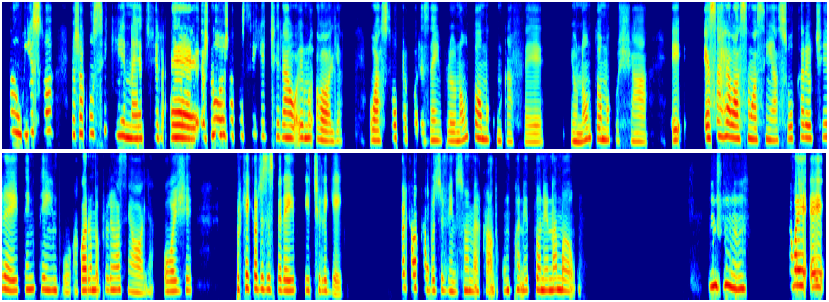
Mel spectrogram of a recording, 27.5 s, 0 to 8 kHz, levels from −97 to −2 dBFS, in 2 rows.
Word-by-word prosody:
Não, 360 -4 +3
isso 325 +4 -2 0.5
eu 310 - -2
já 335 +2 +2
consegui, 335 -3 -3
né, 240 -1 +4
tirar, 255 -3 -11
eh, 245 -3 +8
eu 270 - 0
não 315 0 +4
eu 310 - +2
já 310 +2 -6
consegui 295 -1 -16
tirar, 255 -3 +2
eu 255 - +1
não 245 0 +2
olha, 190 -4 0 0.4
o 210 - -1
açúcar, 215 +3 -2
por 180 - -12
exemplo, 190 +1 -6
eu 180 - -2
não 190 +7 -2
tomo 235 -5 +3
com 195 -2 -10
café, 165 -2 -10 0.5
eu 180 - 0
não 200 +8 0
tomo 220 -4 0
com 195 -2 -22
chá, 175 -2 -8 0.4
e 205 +1 +1 0.4
essa 250 +4 +4
relação, 250 -4 +4
assim, 215 0 -2
açúcar, 235 +6 -4
eu 245 0 +3
tirei, 240 -4 0
tem 240 0 +1
tempo. 225 -6 -4
Agora 220 +3 +2
o - - +1
meu 225 - +1
problema 230 0 -4
é - - 0
assim 220 -3 -8
olha, 175 -3 -6 0.2
hoje, 205 +2 -3 0.7
por 235 - -3
que 265 +3 +2
que 255 +1 +2
eu - - +4
desesperei 225 -3 0
e 220 - -4
te 220 +2 -7
liguei, 185 -12 -5 1.0
por 275 0 -2
que 260 - -12
eu - - +6
acabo 225 -4 -5
de 225 +2 -9
vir 205 -2 -5
do 190 - -7
supermercado 210 -1 -4
com 215 - -10
o 220 - +1
panetone 225 -1 -2
na 225 +1 +2
mão. 220 -3 +1 2.3
Uhum, 295 -4 +5 0.7
então 305 +1 +4 0.2
é 145 +1 +5
é, - - -2
225 Hz, 160 wpm, -21 LUFS, 205-255 Hz, 2.3 s, eh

